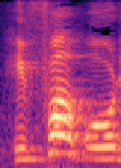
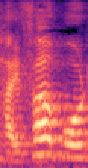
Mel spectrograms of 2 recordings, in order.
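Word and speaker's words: Haifa: America मैंने फातिमा आपके ही पिछले प्रोग्राम में बताया था कि जब हिफा पोर्ट जिसे हफाप कहा जाता है मुझे उसकी प्रोनाउंसिएशन हिफा ही आती है।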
